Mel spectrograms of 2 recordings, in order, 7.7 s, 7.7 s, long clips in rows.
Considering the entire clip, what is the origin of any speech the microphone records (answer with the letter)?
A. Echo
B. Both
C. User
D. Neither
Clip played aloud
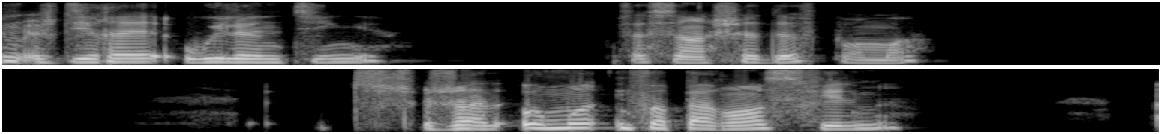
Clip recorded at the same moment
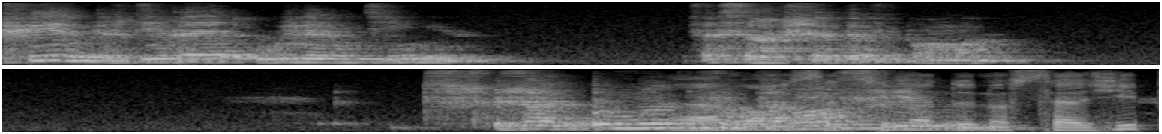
B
